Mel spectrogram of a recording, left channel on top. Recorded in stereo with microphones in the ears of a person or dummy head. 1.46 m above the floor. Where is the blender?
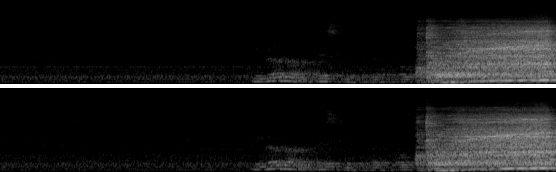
50° right (ahead or behind), 1.3 m.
